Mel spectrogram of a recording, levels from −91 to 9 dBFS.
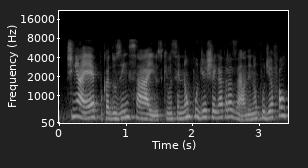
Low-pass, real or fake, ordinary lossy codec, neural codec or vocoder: none; real; none; none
